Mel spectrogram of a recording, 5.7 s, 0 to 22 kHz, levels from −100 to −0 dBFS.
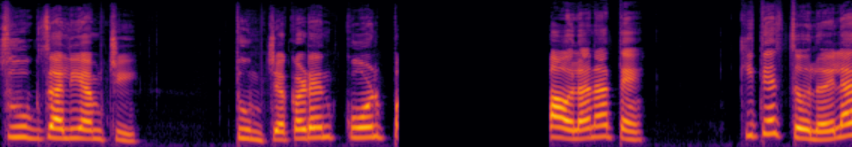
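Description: At 2.64 s the speech cuts out into silence. It stays silent for about 1.01 s, until 3.67 s. This is a playback stall. Most likely the player ran short of data, or its thread was held up, so nothing reached the output. When the sound returns, it resumes mid-flow after the gap.

From 3.67 s to the end, the speech runs fast. This is catch-up at higher speed. The player is draining its backlog by resampling at 1.1 times normal speed. Because resampling raises speed and pitch together, the speech sounds slightly hurried. It is also pitched up by about a semitone and a half. It stays that way through to the end of the clip.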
